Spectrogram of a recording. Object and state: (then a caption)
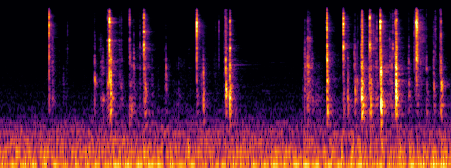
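Plastic mechanical keyboard being typed on. Long painted nails and fingertips type on a white-and-pink Lofree mechanical keyboard with round plastic typewriter-style keycaps and a hollow plastic case. About sixteen sharp, bright, clacky keystrokes land at an uneven pace, each dying away almost instantly over a faint low hum. The typing stays quiet and speeds up into a quicker burst near the end.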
